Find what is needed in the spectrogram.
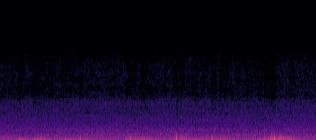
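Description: Low, uneven rumbling background noise with a few soft thumps.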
